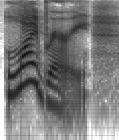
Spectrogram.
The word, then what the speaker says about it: library: Library. Many learners accidentally say every syllable very slowly. Native speakers often say it smoothly.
